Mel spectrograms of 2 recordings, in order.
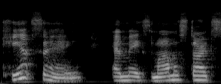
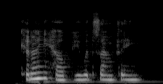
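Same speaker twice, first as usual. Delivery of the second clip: whispered in falsely sweet, mean voice; 2 semitones higher than usual. Looking up at Jen, who keeps staring, whispering in the nicest mean voice. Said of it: "I whisper in my nicest mean voice".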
